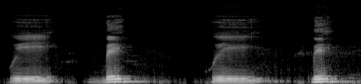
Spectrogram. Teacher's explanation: You see, the tone is on the last vowel, a, we be, which means he or she left, or il ou elle est parti in French.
